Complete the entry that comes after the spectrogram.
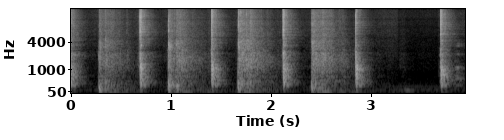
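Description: A leather cricket ball is bounced on the flat face of a full-size solid willow Gray Nicolls Predator 3 Halestorm cricket bat, held blade-up at waist height. Nine sharp, woody knocks sound at an uneven pace, with a longer pause before the last. Each knock has a low-mid thud around 258 Hz and fades quickly.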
